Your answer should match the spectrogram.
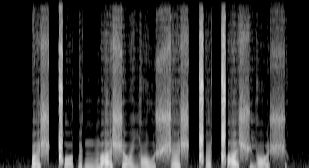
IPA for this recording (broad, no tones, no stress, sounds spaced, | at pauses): k͡p ʌ ʃ ǁ ɔ ɗ ə ŋ͡m a ʃ ɔ j ɔ w ʃ ʌ ʃ ǁ ə ǁ a ʃ j ɔ ʃ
